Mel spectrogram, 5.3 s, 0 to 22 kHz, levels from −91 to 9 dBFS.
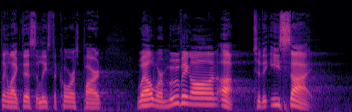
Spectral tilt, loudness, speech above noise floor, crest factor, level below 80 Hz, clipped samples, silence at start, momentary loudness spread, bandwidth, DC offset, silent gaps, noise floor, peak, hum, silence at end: -4 dB/octave; -29 LUFS; 34 dB; 20 dB; -68 dBFS; under 0.1%; 0 s; 11 LU; 16 kHz; under 0.1%; none; -62 dBFS; -10 dBFS; none; 0.6 s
